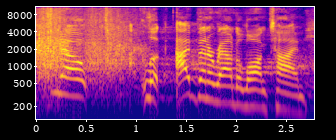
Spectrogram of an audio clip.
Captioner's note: applause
